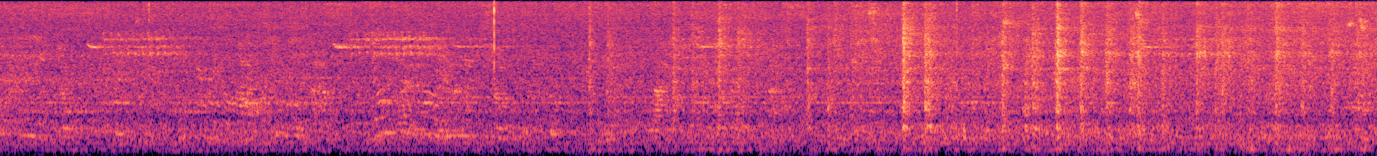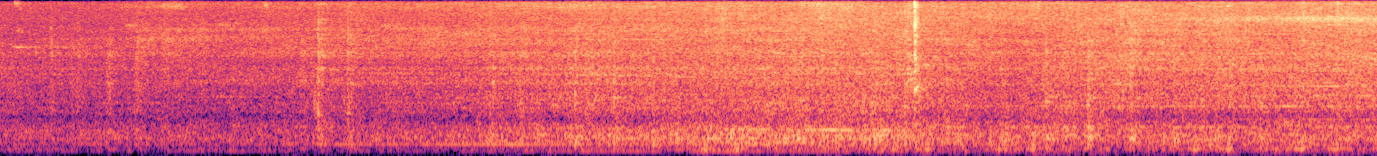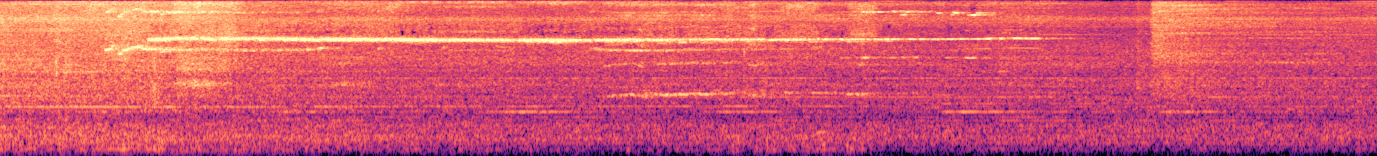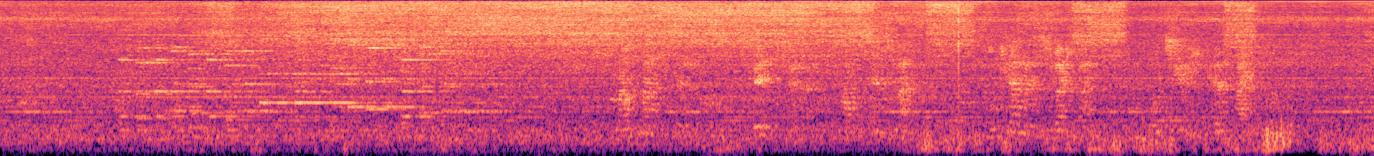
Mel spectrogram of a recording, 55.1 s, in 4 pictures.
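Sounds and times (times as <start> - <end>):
train wheels rumbling and clattering: 5.8 - 33.1
high steady brake squeal: 27.0 - 38.3, 39.1 - 42.0.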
